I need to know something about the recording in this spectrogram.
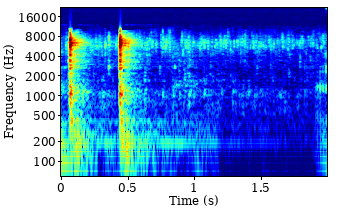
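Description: A metal ladle stirring thick chili in a stainless steel stockpot: two sharp clinks of the ladle against the pot in the first half second, with wet stirring sounds that fade away.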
